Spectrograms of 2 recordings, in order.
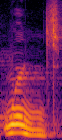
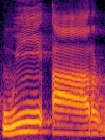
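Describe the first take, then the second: First: It is said as one very short syllable. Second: It is said as two full separate words. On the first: The speaker calls it right. "c'est tout. Même pas une seconde" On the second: The speaker calls it wrong. "sur les bancs de l'école, on nous disait que ça c'est we are"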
